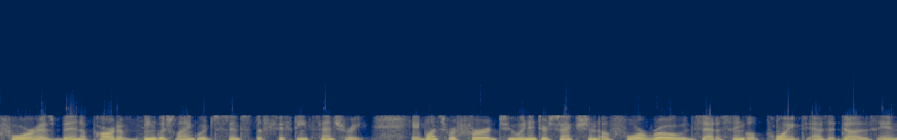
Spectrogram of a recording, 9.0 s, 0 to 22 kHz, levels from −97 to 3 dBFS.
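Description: Across the whole recording the speech sounds boxed-in and slightly rough and synthetic, with nothing above 4 kHz. That is the iLBC codec, and the damage is plainly audible. The narrowband coding discards all upper frequencies, and each frame's excitation is coded on its own. The texture fits a rate near 15.2 kbps with 20 ms frames.

From 1.32 to 1.45 s, between "been a part of" and "language since the", the speech turns into a held, faintly buzzy vowel for about 120 ms. These are lost iLBC frames, about six of them at 20 ms each. The decoder filled the gap by repeating the last pitch cycle mixed with noise. Clean speech resumes at once. From 4.02 to 4.20 s, just before "once referred to an", the same buzzy smearing returns. This time it is broken up across about 160 ms, with the longest stretch about 70 ms. The concealment covers several short runs of missing frames rather than one gap.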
